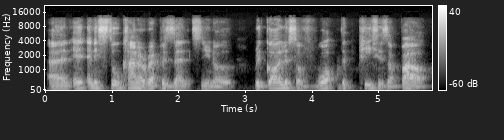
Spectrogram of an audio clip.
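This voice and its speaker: A young man from Sweden, a guest artist talking about his work in a casual interview, halting and repeating words as he explains. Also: mid-range voice.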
